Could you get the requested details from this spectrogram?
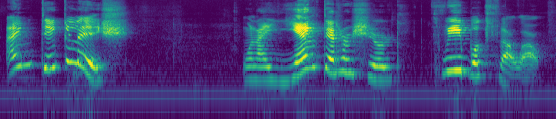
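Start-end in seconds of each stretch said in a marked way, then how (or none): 0.0-1.3 high, slow, ticklish voice; giggly. A narrator's reading. Missus Roopy as her shirt gets yanked, giggly. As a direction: sing it out as if tickled. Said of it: "Missus Roopy giggled".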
